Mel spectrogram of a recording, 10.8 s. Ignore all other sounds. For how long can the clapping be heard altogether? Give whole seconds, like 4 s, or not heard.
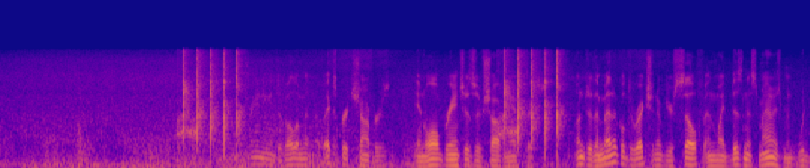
2 s.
